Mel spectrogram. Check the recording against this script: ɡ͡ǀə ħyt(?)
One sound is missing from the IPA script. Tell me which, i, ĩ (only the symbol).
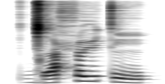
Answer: ĩ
